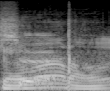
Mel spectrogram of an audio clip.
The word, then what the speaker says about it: Stravato: Stravato, yes, Stravato.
